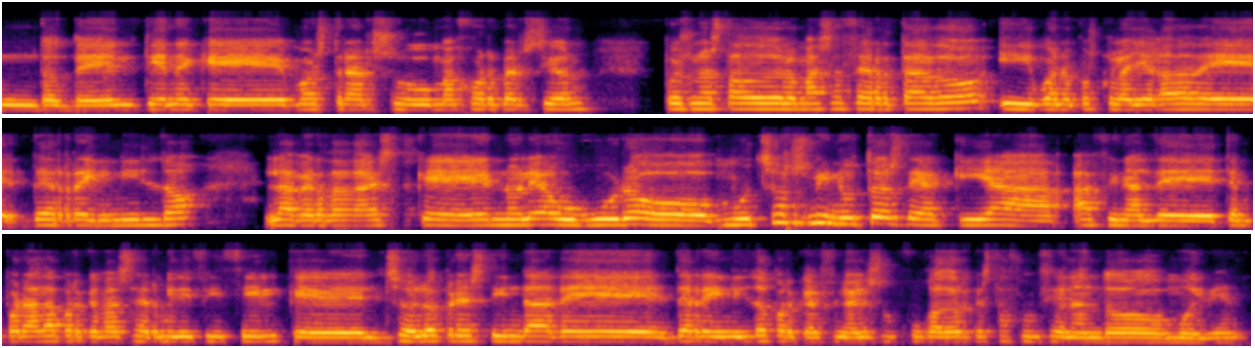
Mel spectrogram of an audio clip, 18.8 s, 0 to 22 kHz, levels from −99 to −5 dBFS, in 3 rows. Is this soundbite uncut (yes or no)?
no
